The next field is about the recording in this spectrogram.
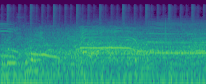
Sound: crowd cheers

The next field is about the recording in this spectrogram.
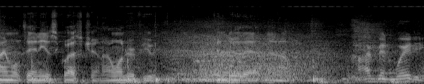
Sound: laughter

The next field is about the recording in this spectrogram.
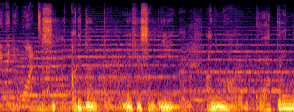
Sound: demon speaks in foreign language

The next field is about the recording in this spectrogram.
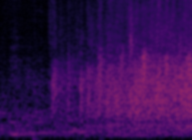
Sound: applause

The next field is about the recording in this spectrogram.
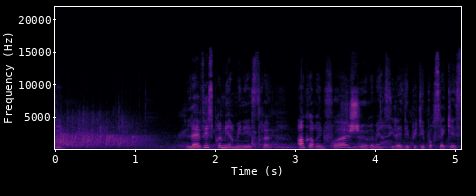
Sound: applause

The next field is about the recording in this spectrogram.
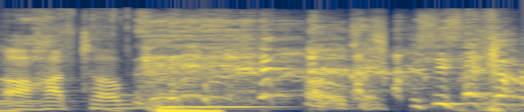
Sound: laughing

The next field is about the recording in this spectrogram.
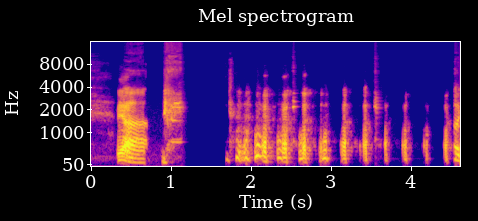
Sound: both chuckling

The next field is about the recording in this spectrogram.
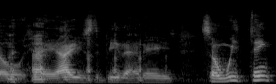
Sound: interviewer laughing

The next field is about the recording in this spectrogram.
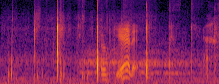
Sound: clapping

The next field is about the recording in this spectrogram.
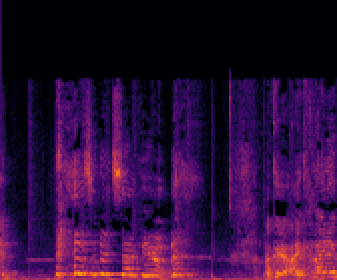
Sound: laughing

